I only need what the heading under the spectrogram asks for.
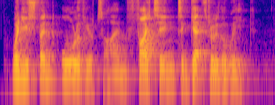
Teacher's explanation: second line he's trying to highlight the word all and therefore he doesn't raise his tone when he says the word spend and the word time so that he can raise his tone on all to get the impact of this word across in his speech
